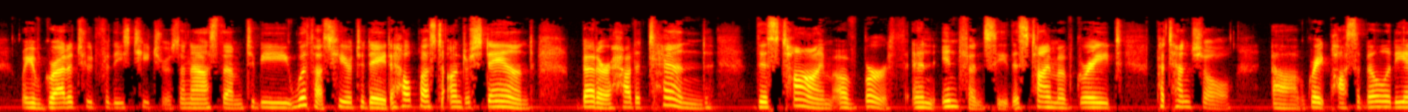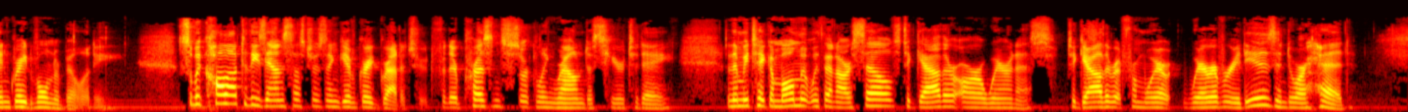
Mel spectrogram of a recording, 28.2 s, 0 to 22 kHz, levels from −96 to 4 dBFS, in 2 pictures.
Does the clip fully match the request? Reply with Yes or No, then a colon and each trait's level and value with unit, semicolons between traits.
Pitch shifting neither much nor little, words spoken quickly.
No: average, 3.1 semitones; average, 175 wpm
